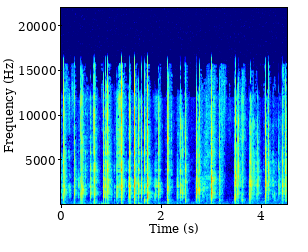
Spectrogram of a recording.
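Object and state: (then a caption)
Cardboard box. A small white paperboard cosmetic box, held in the fingers, is tapped on its edges with fingernails and fingertips. A quick, irregular run of dry, crisp clicks and hollow taps follows, bright and papery with a faint crinkle. Each tap dies away almost at once.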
